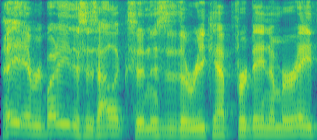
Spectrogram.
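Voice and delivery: fake cheerful voice. Opening the recap for day number eight, faking happy. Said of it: "if I sound pretty happy right now, that's 'cause I'm faking it".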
